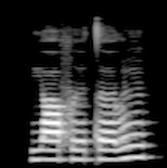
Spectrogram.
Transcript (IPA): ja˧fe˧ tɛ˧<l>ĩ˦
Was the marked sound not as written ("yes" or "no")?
no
